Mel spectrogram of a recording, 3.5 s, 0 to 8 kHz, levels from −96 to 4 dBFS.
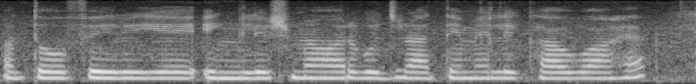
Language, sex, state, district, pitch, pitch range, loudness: Hindi, female, Gujarat, Valsad, 220 Hz, 215-225 Hz, -15 LUFS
